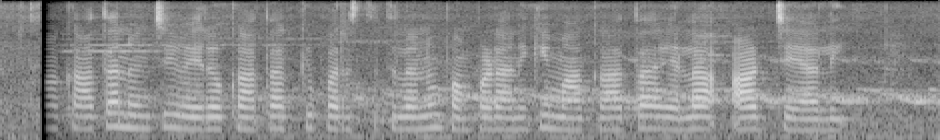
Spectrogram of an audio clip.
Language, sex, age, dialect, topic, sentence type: Telugu, female, 25-30, Telangana, banking, question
